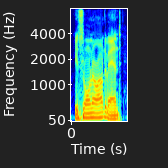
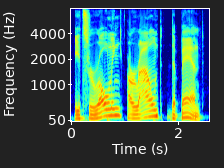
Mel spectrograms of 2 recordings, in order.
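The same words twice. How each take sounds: First: It is said quickly and fluently. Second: It is said slowly, word by word. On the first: "Aumentar a velocidade. E falar assim" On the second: "comecei a ler palavra por palavra"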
